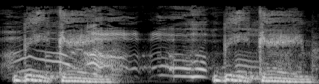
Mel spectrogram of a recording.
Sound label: voice female death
